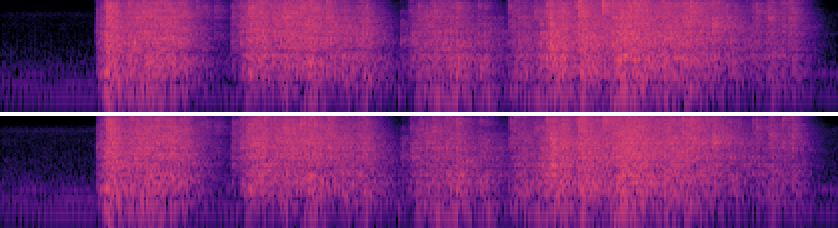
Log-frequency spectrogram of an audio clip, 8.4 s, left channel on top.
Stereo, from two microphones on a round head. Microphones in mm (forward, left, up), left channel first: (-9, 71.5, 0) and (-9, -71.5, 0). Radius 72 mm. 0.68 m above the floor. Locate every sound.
0.9 s crumpling: 55° left (ahead or behind), 1.3 m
